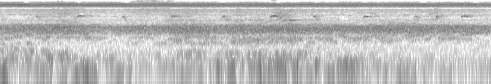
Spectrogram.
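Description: Outdoor ambience: a series of short, high bird-like chirps over a steady high-pitched drone and an uneven low rumble.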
